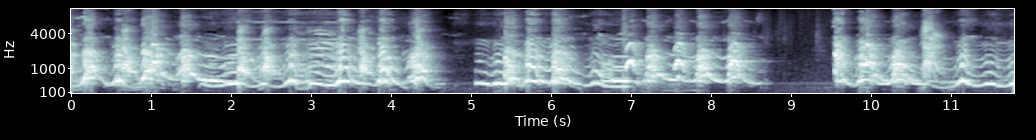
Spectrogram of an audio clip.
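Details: Several dogs howling together in overlapping wavering tones, broken by yelping bursts that come in rapid runs, with two short pauses of silence between bouts.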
